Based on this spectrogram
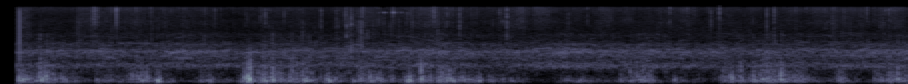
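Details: Snow geese arriving, a large flock calling together: a dense, continuous clamour of overlapping low nasal honks and yelps, some louder bursts rising above the steady din.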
